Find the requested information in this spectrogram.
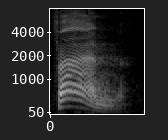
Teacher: a voiceless labiodental fricative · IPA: /fæn/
